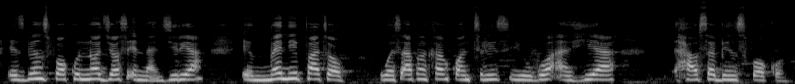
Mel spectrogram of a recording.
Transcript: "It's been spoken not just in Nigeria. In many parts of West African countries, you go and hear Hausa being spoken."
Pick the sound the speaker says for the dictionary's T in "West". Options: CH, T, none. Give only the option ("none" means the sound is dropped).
none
